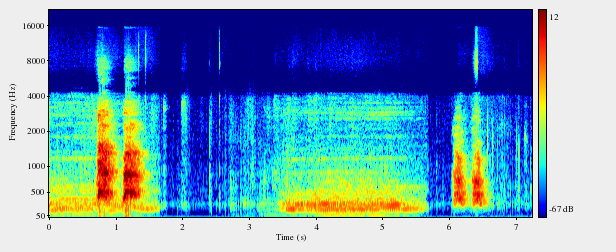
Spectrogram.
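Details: Dog barking in reaction to loud noises: two sharp barks in quick succession, a stretch of low rumbling noise, then another pair of short barks near the end.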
